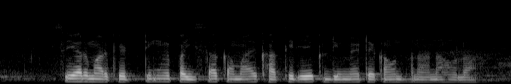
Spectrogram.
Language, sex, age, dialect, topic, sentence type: Bhojpuri, male, 18-24, Western, banking, statement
